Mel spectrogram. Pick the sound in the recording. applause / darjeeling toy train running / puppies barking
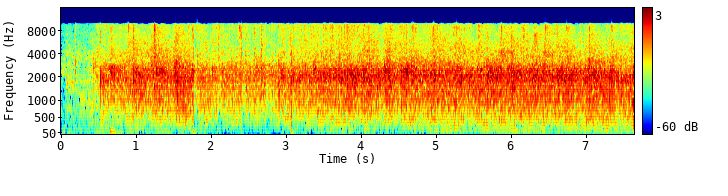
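applause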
